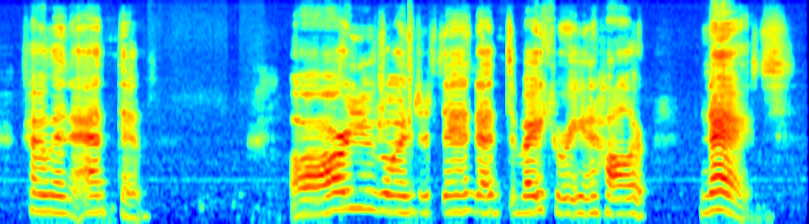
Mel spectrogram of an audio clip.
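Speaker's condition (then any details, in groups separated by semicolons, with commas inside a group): Throat cancer radiation damage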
